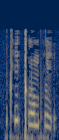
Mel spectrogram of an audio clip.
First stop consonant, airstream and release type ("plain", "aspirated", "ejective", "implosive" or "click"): aspirated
